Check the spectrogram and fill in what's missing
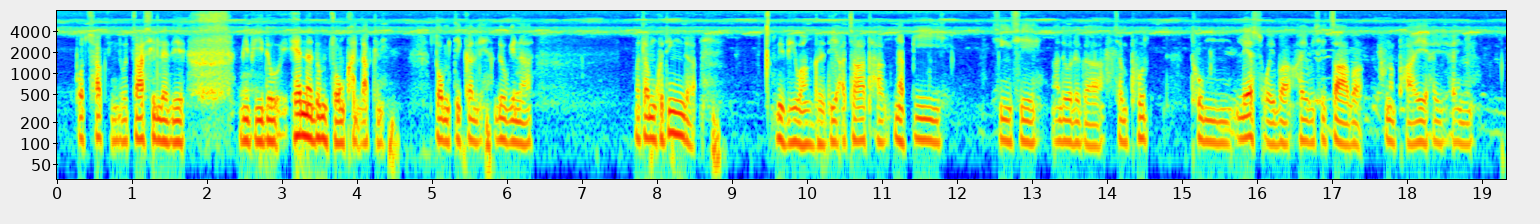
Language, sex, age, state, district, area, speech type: Manipuri, male, 30-45, Manipur, Chandel, rural, spontaneous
